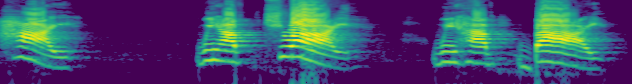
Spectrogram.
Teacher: It starts with the open mid-back vowel A and glides to the closed front vowel E. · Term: diphthong I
